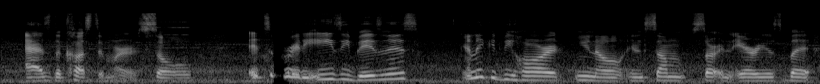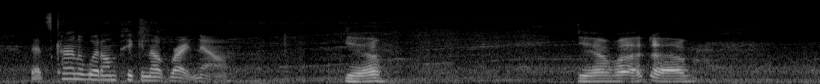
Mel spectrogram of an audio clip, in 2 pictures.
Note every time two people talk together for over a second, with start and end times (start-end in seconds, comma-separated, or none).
none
